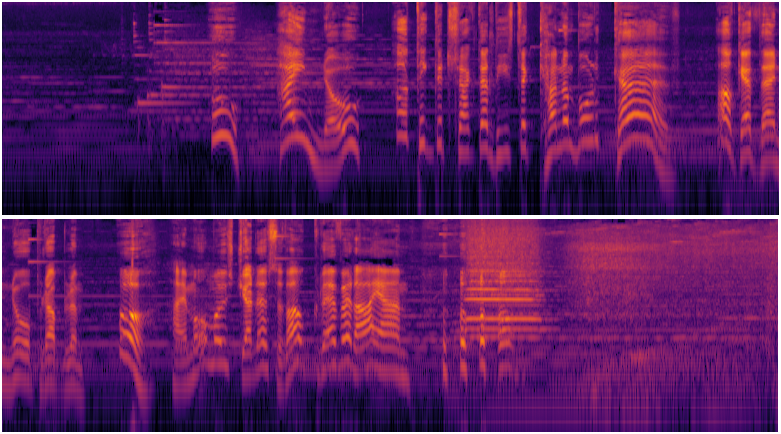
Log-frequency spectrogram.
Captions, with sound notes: "Ooh. I'll take the track that leads to Cannonball Curve! I'll get there no problem! Oh, I'm almost jealous of how clever I am!" [FREDDIE CHUCKLES AND WHISTLES]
